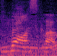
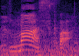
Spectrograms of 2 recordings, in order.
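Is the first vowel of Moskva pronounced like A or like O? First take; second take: O; A. First: The first vowel sounds like O. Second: The first vowel sounds like A. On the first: The speaker calls it wrong. "We don't say" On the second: The speaker calls it right. "We say A. Instead of O, we say A"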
